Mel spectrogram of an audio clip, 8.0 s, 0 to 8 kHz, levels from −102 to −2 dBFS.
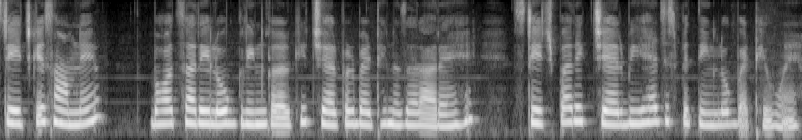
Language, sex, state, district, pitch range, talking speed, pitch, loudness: Hindi, female, Uttar Pradesh, Budaun, 240-275 Hz, 210 wpm, 250 Hz, -19 LUFS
